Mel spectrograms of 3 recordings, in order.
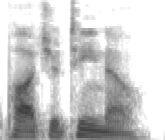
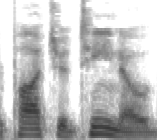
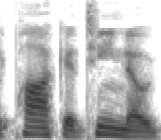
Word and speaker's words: Pochettino: harry redknapp he wrote i only say pocketino to annoy spurs fans but the fact that no one really knows how to pronounce his name says it all to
